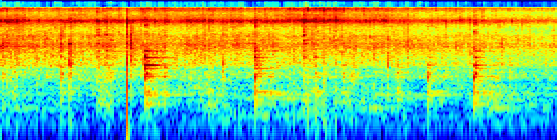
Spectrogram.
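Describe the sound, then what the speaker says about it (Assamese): Green chillies and onions frying in an iron wok for Assamese fish curry with brinjal, a continuous close sizzle broken by repeated scraping stirs of a spatula, no voices. "মই কেৰাহীৰ পৰা মাছখিনি নমাই থৈ ইয়াত জলকীয়া আৰু পিঁয়াজখিনি দি দিছোঁ। এইখিনি ভালদৰে ভাজি ল'ব।"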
